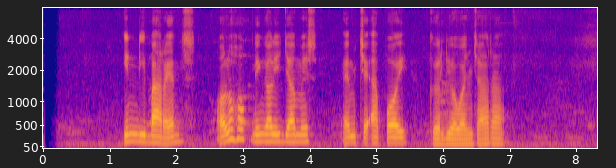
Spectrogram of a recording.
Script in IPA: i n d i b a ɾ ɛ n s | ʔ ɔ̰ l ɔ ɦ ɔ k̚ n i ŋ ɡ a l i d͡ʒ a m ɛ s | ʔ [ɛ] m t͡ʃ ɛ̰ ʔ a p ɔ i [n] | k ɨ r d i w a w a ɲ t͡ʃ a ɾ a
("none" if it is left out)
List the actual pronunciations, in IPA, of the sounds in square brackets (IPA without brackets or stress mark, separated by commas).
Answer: ɛ, none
